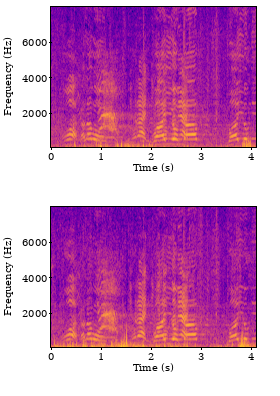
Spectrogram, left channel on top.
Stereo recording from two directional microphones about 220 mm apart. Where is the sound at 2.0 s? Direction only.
50° left (ahead or behind).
